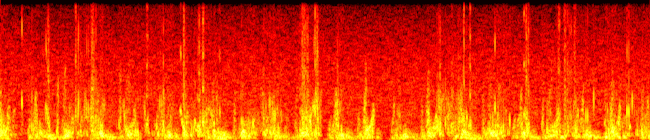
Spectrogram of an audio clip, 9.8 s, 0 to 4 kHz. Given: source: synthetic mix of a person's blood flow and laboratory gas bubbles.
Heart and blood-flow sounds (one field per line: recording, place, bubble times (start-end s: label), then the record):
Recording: Doppler ultrasound of blood flow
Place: precordium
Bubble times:
0.00-0.24 s: bubbles
0.30-0.37 s: bubbles
0.45-0.60 s: bubbles
0.66-0.81 s: bubbles
0.91-0.94 s: bubbles
1.03-1.60 s: bubbles
1.83-1.91 s: bubbles
1.96-2.12 s: bubbles
2.15-2.61 s: bubbles
2.67-3.33 s: bubbles
3.58-4.24 s: bubbles
4.47-4.85 s: bubbles
5.00-5.17 s: bubbles
6.38-7.12 s: bubbles
7.25-7.33 s: bubbles
7.35-7.69 s: bubbles
7.81-8.00 s: bubbles
8.18-8.25 s: bubbles
8.32-8.71 s: bubbles
8.75-8.95 s: bubbles
9.07-9.76 s: bubbles
From the record:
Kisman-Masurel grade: 332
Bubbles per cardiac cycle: rolling drumbeat, 9 or more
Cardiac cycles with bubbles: 50 to 99%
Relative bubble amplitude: moderate (0.250 to 0.450)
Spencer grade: 3 (all of the cardiac periods contain showers or single bubble signals, but not dominating or overriding the cardiac motion signals)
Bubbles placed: anywhere in the cardiac cycle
